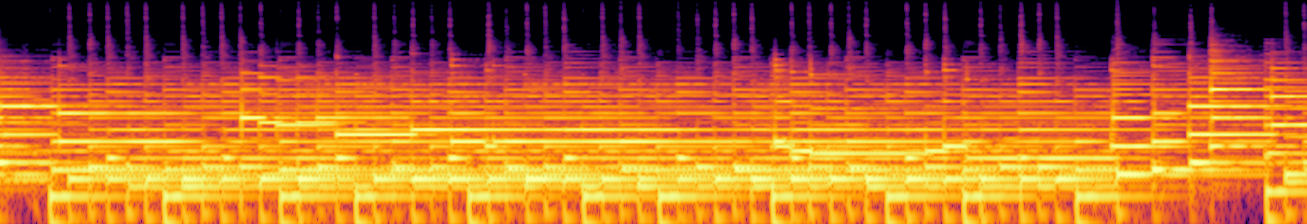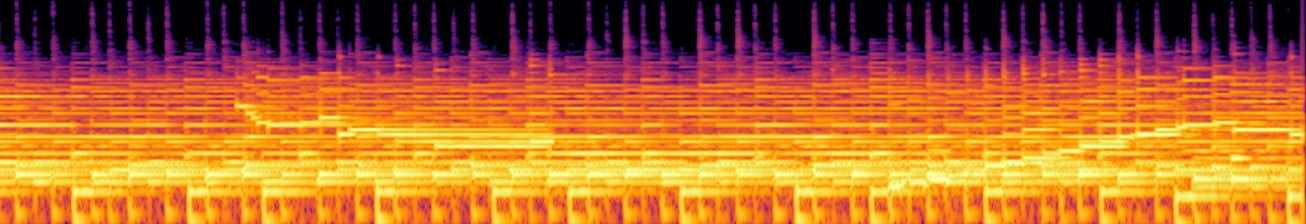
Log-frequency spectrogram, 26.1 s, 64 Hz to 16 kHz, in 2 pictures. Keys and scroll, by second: 2.4 Right, 3.7 Return, 4.7 Escape, 14.1 space, 14.2 Escape, 19.3 space, 19.4 Escape, 23.9 l, 25.0 l, 26.0 5.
